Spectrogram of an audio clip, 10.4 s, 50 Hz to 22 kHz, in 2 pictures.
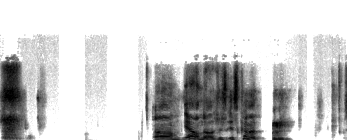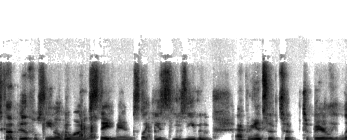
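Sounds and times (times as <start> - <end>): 
speech: 2.3 - 4.5, 5.2 - 10.4
harsh cough: 4.1 - 4.4.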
